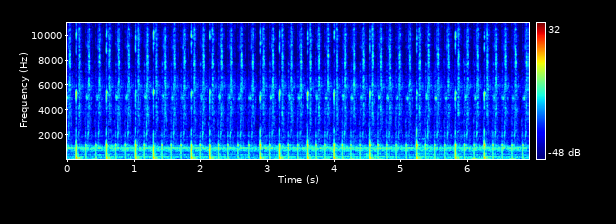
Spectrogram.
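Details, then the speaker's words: Microcosm R18 model engine, patterned on 1886 Benz Motorwagen engine, first run after tweaking: crisp even pops about seven per second, steady, very smooth with virtually no vibration; slide valve must stay lubricated or vacuum leaks. "Amazingly smooth. I mean, super smooth running. I mean, virtually no vibration at all."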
